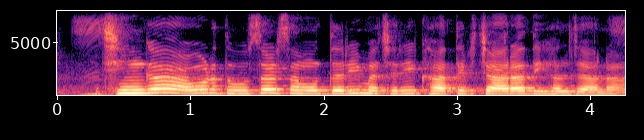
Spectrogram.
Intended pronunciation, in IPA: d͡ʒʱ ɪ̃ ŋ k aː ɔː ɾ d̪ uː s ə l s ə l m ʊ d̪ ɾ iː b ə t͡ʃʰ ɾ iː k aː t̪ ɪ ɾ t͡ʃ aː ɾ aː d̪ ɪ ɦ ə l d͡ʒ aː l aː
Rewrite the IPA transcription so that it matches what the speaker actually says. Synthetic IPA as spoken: d͡ʒʱ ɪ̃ ŋ ɡ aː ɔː ɾ d̪ uː s ə ɾ s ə m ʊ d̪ ɾ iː m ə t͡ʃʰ ɾ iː kʰ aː t̪ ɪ ɾ t͡ʃ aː ɾ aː d̪ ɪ ɦ ə l d͡ʒ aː l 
